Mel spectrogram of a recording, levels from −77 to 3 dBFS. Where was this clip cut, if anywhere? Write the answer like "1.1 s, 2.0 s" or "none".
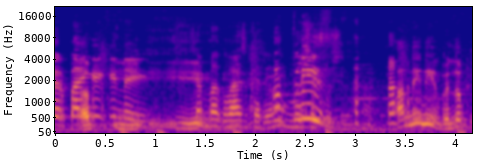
none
